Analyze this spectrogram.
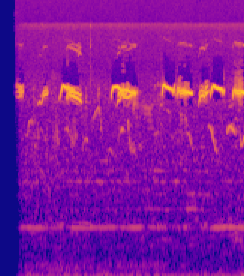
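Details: Bulbul; begging calls; chicks begging for food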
